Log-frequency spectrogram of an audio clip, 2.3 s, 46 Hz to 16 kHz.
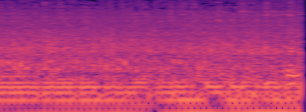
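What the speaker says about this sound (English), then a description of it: "Okay, so we're in our plane here." A propeller aircraft engine in the X-Plane 11 flight simulator, a loud, steady droning roar heard close with no break and no voices.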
